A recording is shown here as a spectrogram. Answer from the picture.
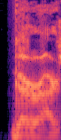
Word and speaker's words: Gerard: Gerard.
